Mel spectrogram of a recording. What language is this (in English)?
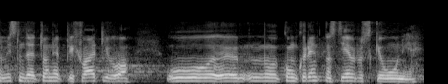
Croatian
